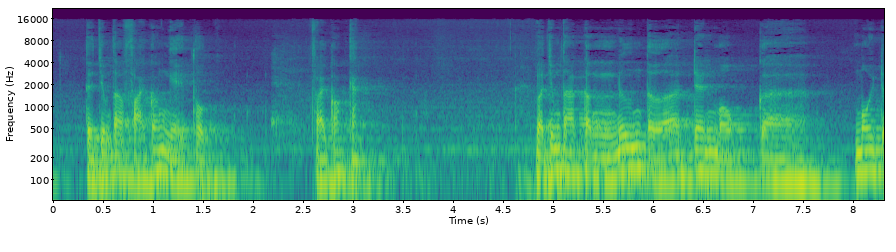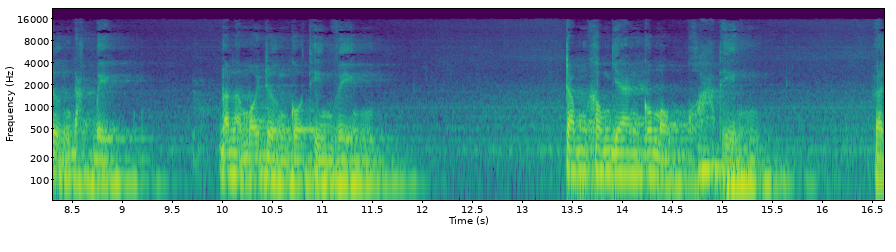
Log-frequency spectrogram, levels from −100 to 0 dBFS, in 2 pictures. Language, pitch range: Vietnamese, 95-125 Hz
